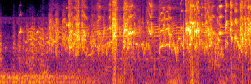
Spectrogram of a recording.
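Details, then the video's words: Finches chirping while eating food: a dense chatter of high, short chirps and twittery notes from several birds, building in loudness toward the end. "Beautiful finches eating food birds chirping sounds"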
